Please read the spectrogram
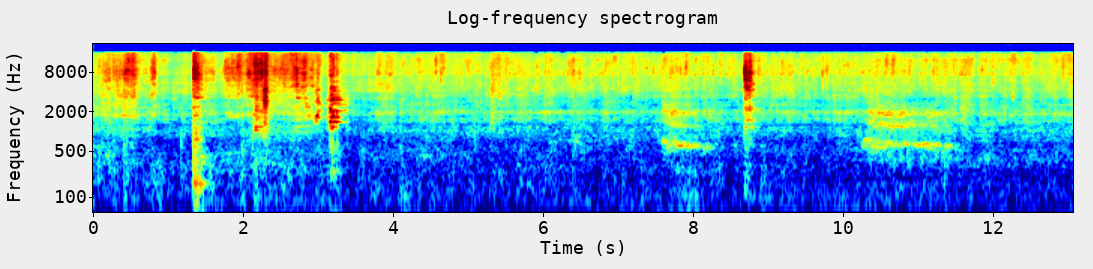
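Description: A metal spoon stirring and clinking in a stainless steel bowl of pickling brine and tapping a glass jar as brine is spooned into jars of pickled mushrooms. There are a few sharp clinks in the first three or four seconds and one more a little before nine seconds in.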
